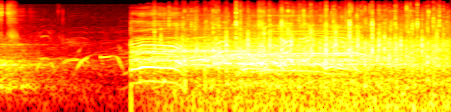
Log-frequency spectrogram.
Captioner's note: crowd cheering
